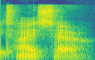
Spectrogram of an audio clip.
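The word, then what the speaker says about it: Tysoe: do you say it tyo you do say tyo yes anyone to know where tyo is t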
